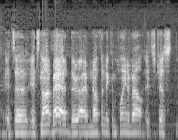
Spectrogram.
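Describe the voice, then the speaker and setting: A man's voice: a little high, level tone, fairly quick. Mild-mannered man on lo-fi audio. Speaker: podcast co-host. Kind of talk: casual chat. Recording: dull lo-fi audio with faint hiss.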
